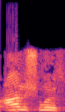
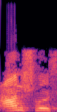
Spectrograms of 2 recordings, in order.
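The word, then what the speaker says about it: Anschluss: what is called anlo anlo a NS C HL it's called the sharp s in German it's like two s's put together into one letter no anlo with Germany the hills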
